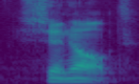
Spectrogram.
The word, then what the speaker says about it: Chenault: pronounce it Chenault. Chenault.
